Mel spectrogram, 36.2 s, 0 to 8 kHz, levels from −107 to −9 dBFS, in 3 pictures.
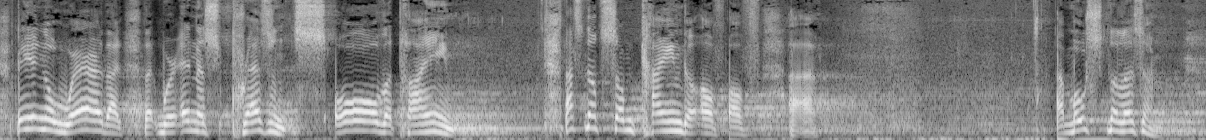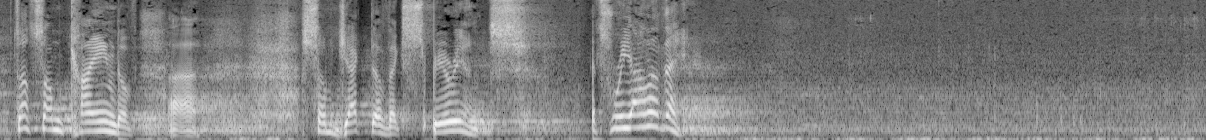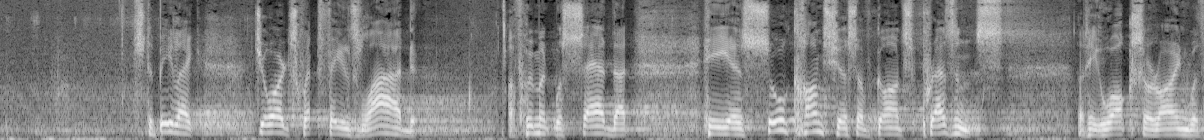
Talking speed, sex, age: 90 wpm, male, 60-79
